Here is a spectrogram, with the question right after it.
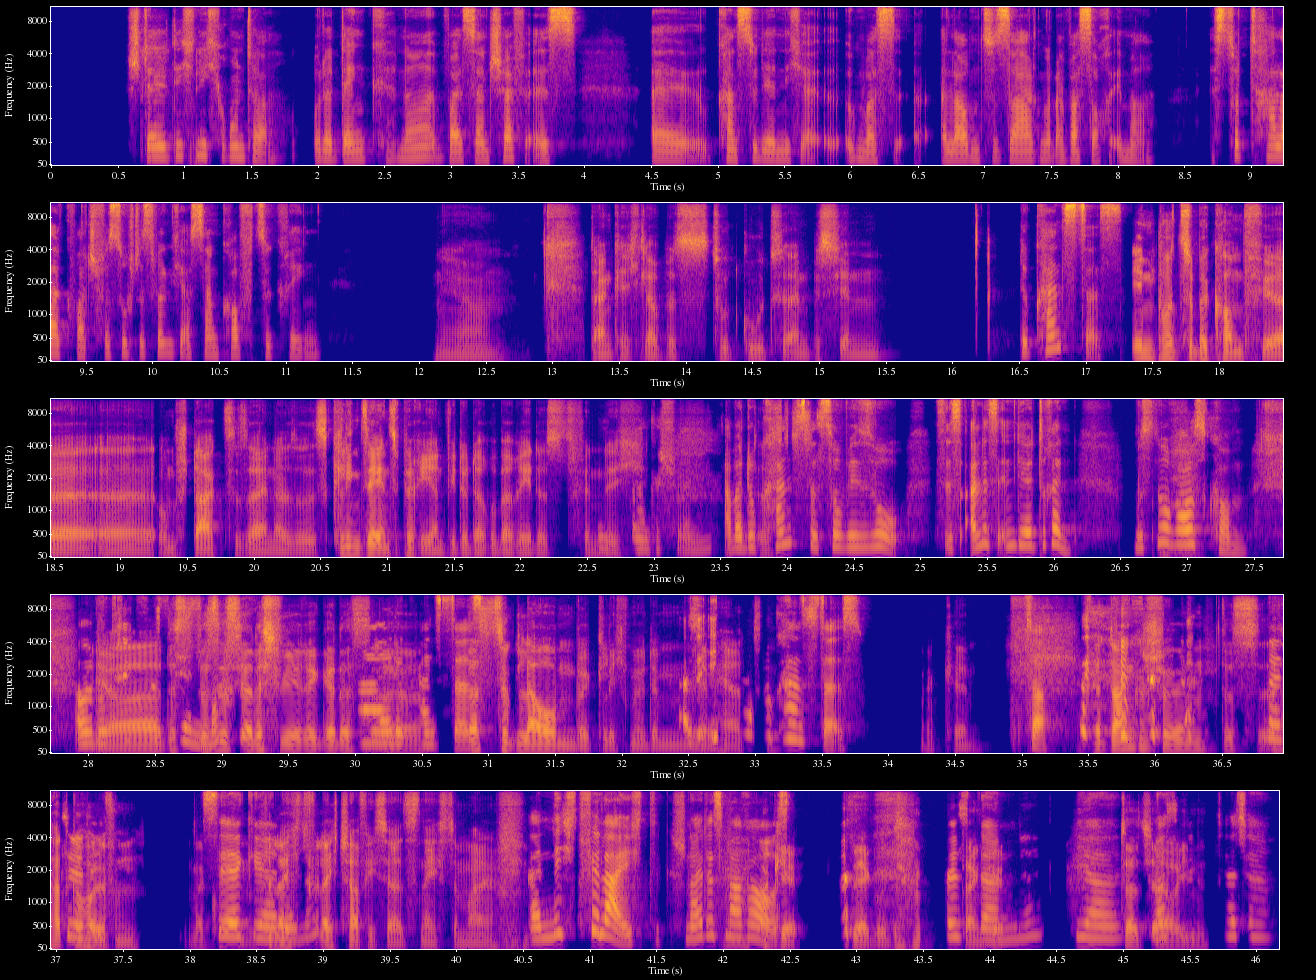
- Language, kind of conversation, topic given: German, advice, Wie kann ich aufhören, mich ständig wegen der Erwartungen anderer zu verstellen?
- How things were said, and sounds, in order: stressed: "totaler"; stressed: "kannst"; unintelligible speech; chuckle; laughing while speaking: "Schwierige"; stressed: "ich"; laugh; joyful: "Natürlich, sehr gerne, ne?"; chuckle; chuckle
